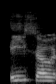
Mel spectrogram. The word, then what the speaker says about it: ESO: ESO is the right way on how to say it.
